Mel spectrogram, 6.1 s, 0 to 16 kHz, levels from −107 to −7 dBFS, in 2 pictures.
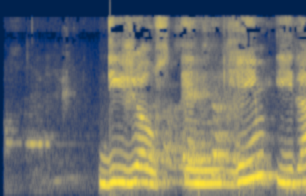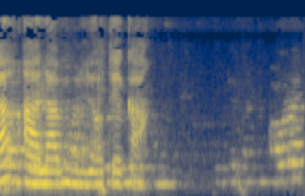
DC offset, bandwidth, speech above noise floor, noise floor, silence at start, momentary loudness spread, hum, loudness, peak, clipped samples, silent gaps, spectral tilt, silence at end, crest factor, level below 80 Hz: under 0.1%; 11.5 kHz; 42 dB; -55 dBFS; 0.3 s; 21 LU; none; -14 LUFS; 0 dBFS; under 0.1%; none; -2.5 dB/octave; 0 s; 16 dB; -60 dBFS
